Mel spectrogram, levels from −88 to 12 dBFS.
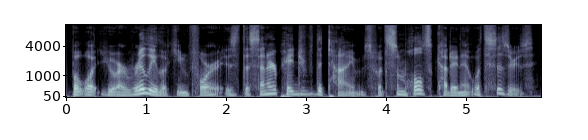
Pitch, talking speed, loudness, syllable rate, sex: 135 Hz, 220 wpm, -20 LUFS, 5.1 syllables/s, male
